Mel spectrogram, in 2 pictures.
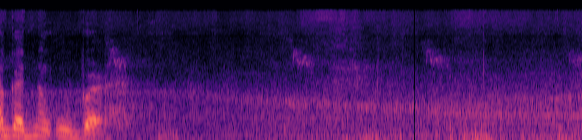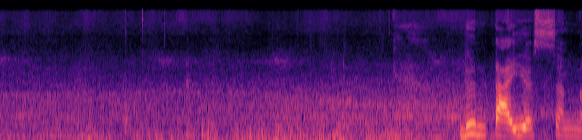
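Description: Street traffic rumbles steadily in the distance.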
